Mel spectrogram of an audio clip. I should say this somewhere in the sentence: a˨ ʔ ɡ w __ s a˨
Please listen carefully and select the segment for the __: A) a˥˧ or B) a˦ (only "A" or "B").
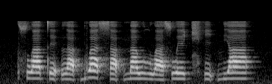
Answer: A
